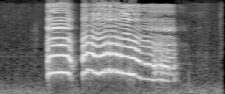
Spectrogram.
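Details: Rooster crowing in the morning: a short opening note, then a long harmonic crow that wavers and drops at the end, about one and a half seconds in total.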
